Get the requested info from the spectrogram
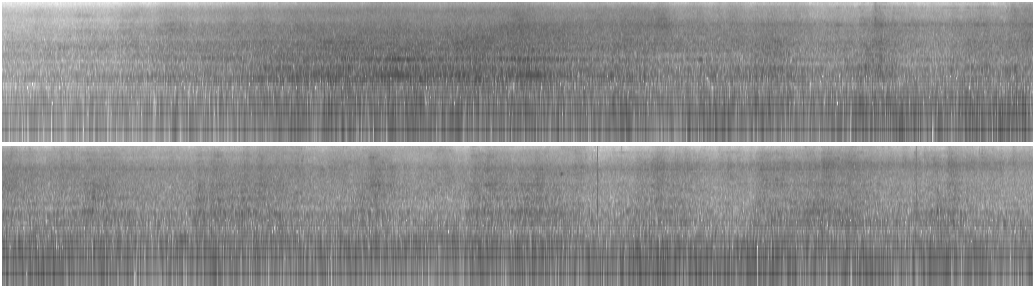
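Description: A freight train hauled by a Siemens Vectron electric locomotive passing, the sound building over the first few seconds with a whine as the locomotive goes by. Then intermodal pocket wagons loaded with semi-trailers roll past with a steady low rumble and repeated wheel clicks.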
